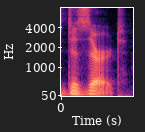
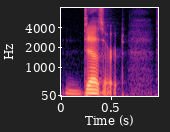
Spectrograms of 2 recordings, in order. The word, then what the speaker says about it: Dessert: Her last name, her maiden name, is Dessert. When you look at it, people are going to say dessert because it's French, but it's pronounced desert.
